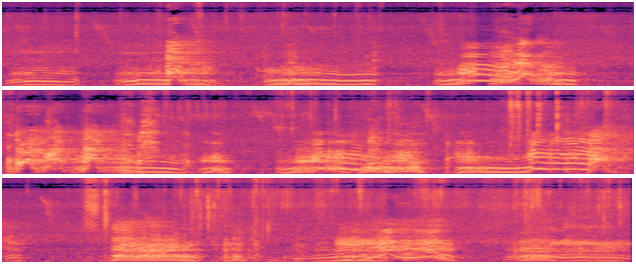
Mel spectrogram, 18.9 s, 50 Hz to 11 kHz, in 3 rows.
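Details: Kennel puppies romping in the yard, 30 January 2013, 14 °C; repeated throaty growls and yappy whines roughly every two seconds, irregular, mixed with scuffling and clicks of play.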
